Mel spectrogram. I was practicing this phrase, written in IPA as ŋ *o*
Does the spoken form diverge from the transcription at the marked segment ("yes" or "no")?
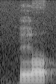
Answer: no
